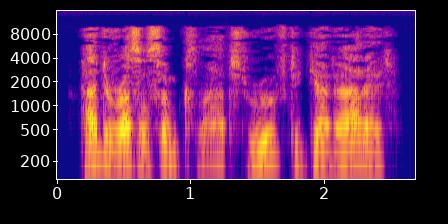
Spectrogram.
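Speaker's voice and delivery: ordinary delivery, nothing marked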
